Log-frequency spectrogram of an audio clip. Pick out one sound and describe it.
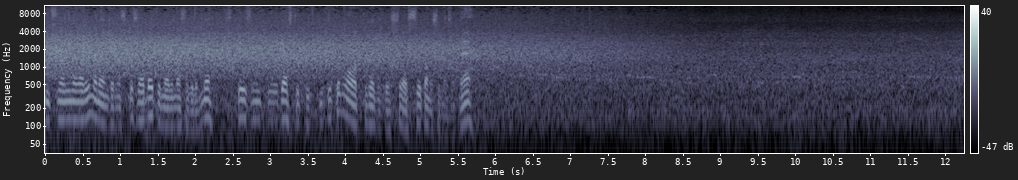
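A large stadium crowd roars loudly and slowly fades.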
